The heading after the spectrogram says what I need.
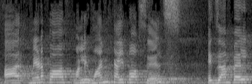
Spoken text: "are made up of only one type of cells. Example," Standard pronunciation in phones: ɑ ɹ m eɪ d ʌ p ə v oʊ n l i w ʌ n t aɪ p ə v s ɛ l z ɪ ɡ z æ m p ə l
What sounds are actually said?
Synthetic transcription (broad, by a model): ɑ ɹ m eɪ d ʌ p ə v oʊ n l i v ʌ n t aɪ p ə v s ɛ l s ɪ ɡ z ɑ m p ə l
